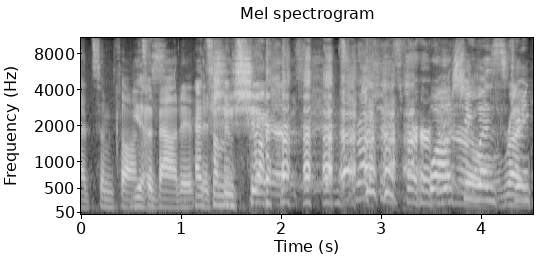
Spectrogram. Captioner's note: laughter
